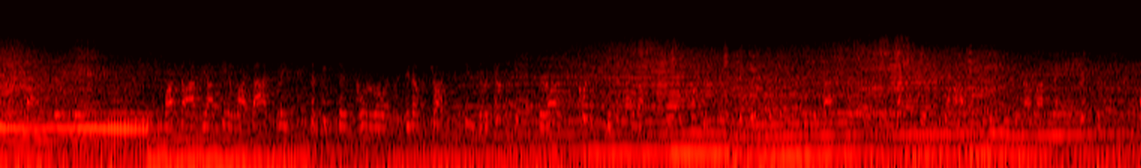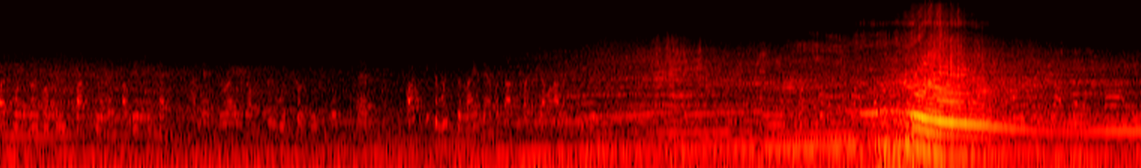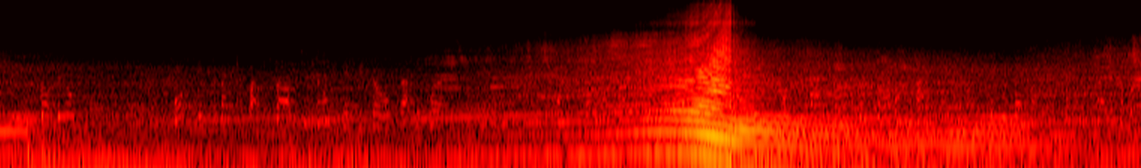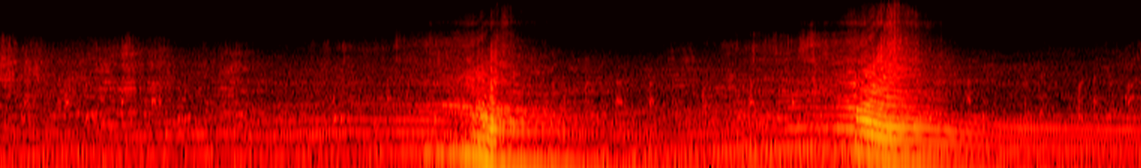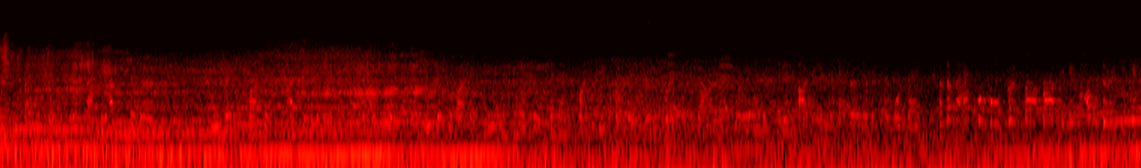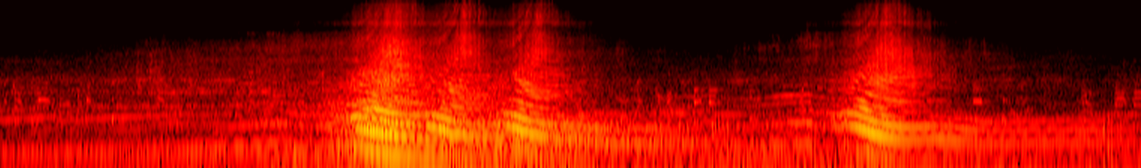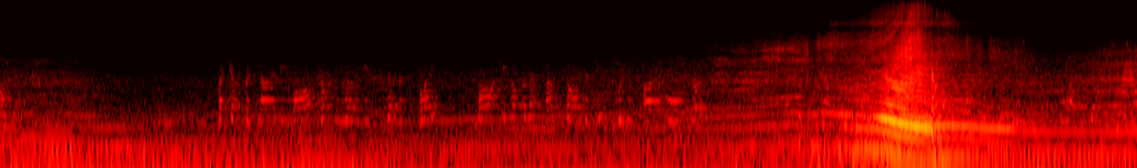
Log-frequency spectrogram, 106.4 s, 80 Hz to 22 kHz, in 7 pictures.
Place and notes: Silverstone Circuit, Towcester, UK - british motorcycle grand prix 2021 ... moto grand prix ...
moto grand prix free practice two ... maggotts ... olympus 14 integral mics ...
27 August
